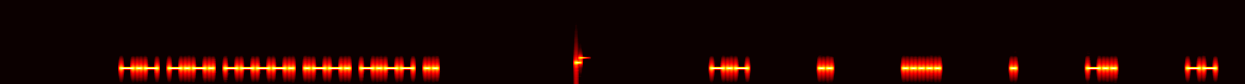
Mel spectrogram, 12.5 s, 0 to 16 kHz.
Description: Morse code, heard as a keyed tone, about 30 wpm, spaced as for 15 wpm, 700 Hz. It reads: KC9PYI KI5EDM
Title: USA Call Signs - 6 Characters - 6x Character Spacing - 30wpm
